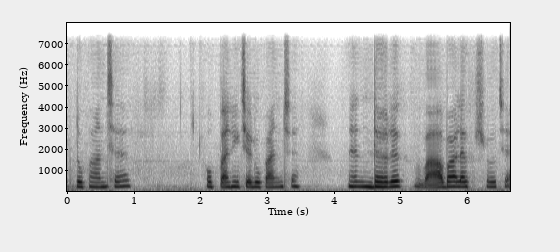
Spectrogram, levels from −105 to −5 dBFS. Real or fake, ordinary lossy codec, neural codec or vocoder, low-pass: fake; none; codec, 16 kHz, 0.7 kbps, FocalCodec; 7.2 kHz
